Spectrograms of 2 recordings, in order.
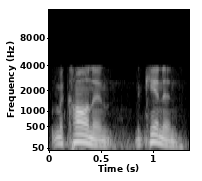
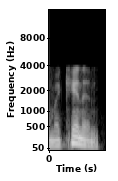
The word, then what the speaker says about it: McKinnon: It says Sony is now negotiating with Kristen Wiig, as well as Saturday Night Live players Leslie Jones and Kate McKinnon. I always say that wrong. McKinnon.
